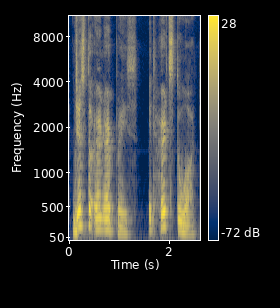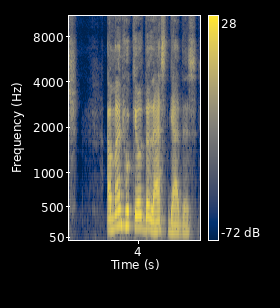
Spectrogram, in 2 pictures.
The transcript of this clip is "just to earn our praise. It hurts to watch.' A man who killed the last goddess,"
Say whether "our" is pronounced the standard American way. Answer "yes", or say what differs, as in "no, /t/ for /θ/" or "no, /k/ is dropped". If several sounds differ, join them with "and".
no, /w/ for /ɹ/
